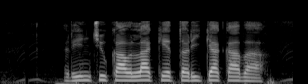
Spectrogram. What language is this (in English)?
Bhojpuri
